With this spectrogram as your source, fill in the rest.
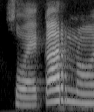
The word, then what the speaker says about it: Soekarno: di Indonesia yaitu Soeharto Soekarno yang benar adalah pembacaannya susu sesuai dengan UU gitu jadi Soekarno ditulisnya sehat Soeharto ditulisnya dibacanya Soeharto gitu jadi oe dibaca nah lanjut untuk materi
